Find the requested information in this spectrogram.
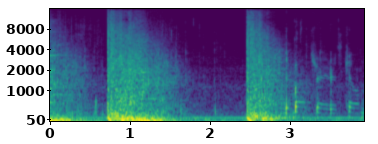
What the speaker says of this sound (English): Uncle and SFE are shooting each other.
